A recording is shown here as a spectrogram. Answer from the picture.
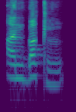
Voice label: "unbuckle", Indian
